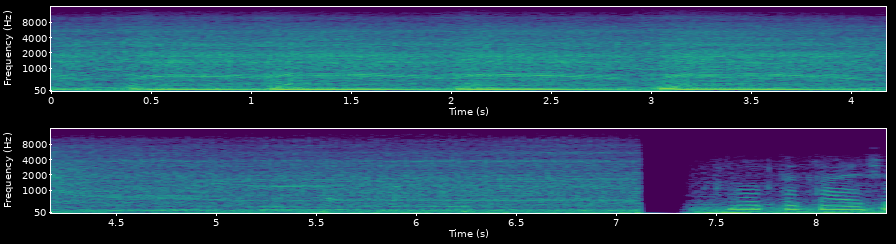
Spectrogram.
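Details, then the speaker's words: Daewoo Lanos engine after a rebuild for knocking, first start and warmed to operating temperature: three quick revs rise and fall cleanly, then a smooth idle settles with no knocking from the bottom end; the earlier noises are gone; normal running. "так машину прогрели сейчас уже этих звуков не слышно"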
